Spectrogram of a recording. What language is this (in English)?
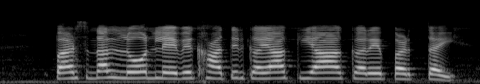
Magahi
